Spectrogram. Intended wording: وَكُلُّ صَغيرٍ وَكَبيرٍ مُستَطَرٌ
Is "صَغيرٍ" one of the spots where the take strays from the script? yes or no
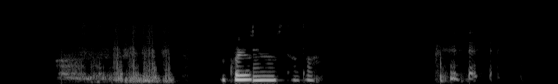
yes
